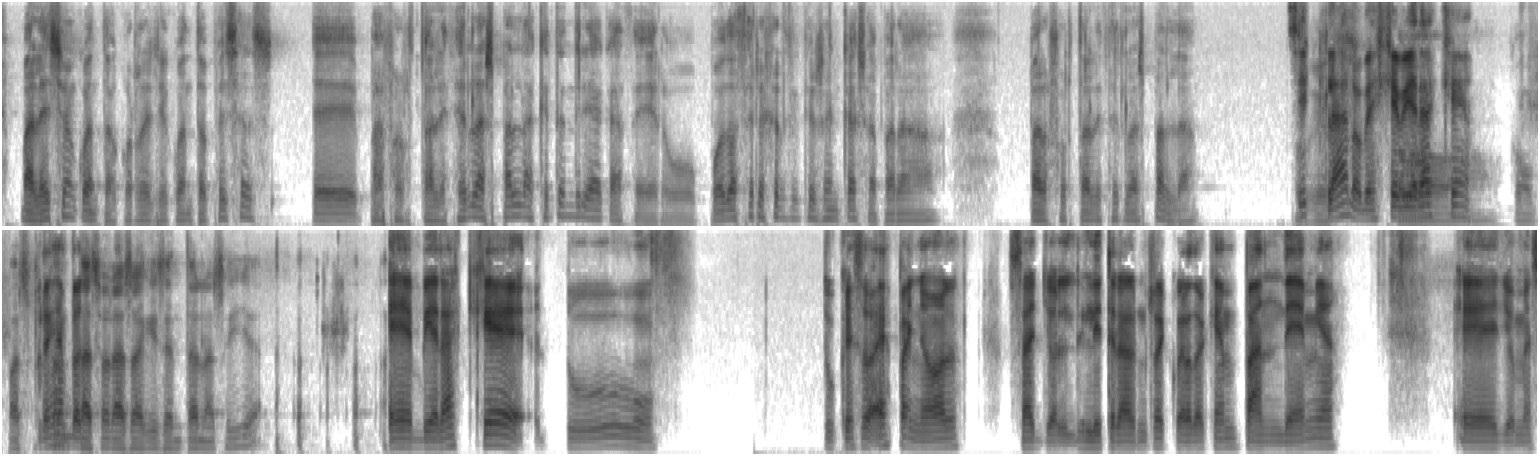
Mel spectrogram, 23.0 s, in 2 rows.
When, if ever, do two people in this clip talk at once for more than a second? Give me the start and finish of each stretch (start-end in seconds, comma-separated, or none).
9.7-11.0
